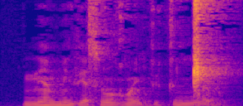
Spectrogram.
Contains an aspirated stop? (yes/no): no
